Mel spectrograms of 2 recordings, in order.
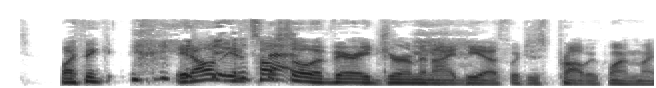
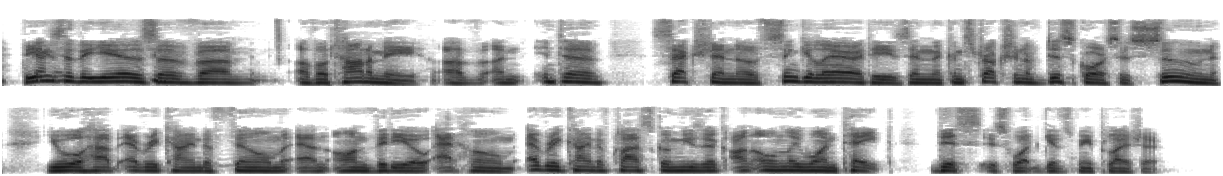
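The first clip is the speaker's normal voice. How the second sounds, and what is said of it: Drifts into a German accent. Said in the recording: “my accent became German halfway through”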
